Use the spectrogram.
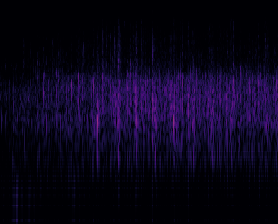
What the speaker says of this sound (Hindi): अग्रिम तालियां दे दीजिए इनके लिए।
